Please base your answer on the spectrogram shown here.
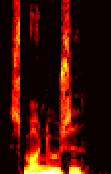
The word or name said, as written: smånusset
